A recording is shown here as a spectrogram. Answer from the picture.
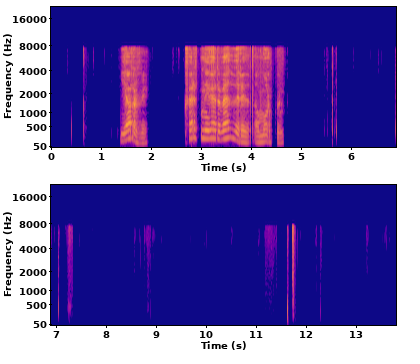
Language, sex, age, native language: Icelandic, male, 30-39, Icelandic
